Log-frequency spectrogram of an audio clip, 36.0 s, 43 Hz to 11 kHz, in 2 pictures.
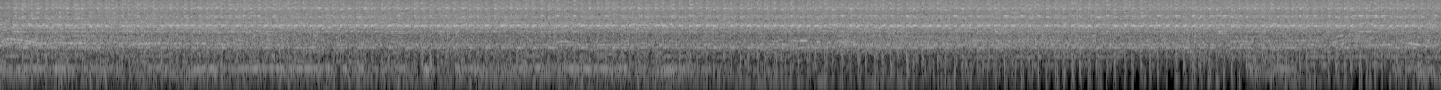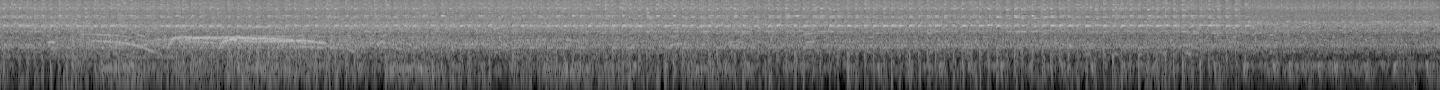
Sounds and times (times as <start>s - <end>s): Music: 0.0s - 36.0s
Speech: 8.3s - 35.9s.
